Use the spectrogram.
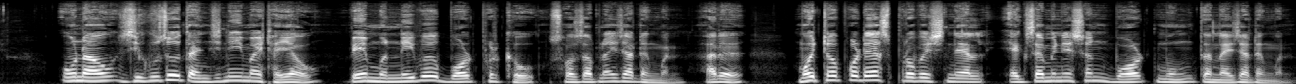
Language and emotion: Bodo, neutral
